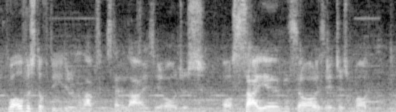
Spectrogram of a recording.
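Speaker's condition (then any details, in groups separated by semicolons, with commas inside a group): No condition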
